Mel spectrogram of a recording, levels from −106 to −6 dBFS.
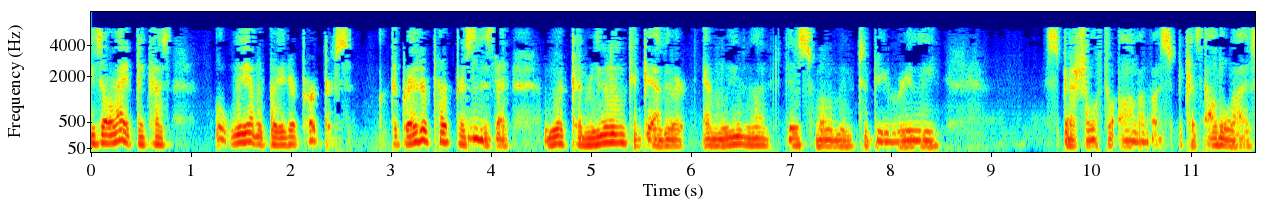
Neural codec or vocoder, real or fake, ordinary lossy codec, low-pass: codec, 16 kHz, 1 kbps, FreqCodec, smaller model; fake; MP3, 24 kbps; 7.2 kHz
